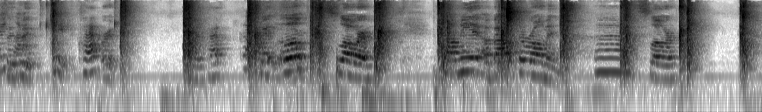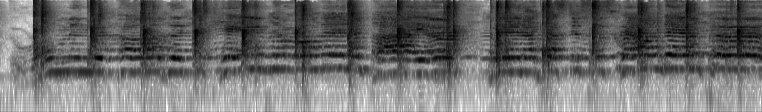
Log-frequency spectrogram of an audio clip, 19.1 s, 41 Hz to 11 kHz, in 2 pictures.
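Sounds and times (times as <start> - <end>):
hands clapping a steady beat: 2.3 - 19.0
adult and children singing: 10.0 - 19.0.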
